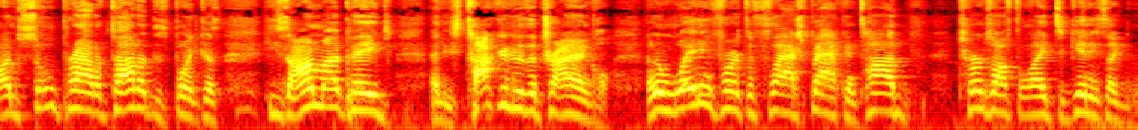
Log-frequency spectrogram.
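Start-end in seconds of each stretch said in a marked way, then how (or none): none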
